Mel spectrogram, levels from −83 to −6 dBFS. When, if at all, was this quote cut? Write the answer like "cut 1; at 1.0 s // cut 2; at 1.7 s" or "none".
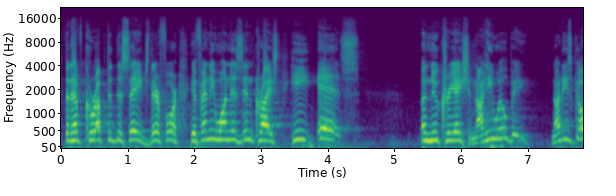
none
